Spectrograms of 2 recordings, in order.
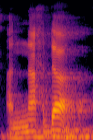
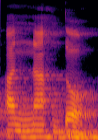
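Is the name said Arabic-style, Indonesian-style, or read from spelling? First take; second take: Indonesian-style; Arabic-style. First: The name is said with Indonesian-style sounds. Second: The name is said with its Arabic sounds. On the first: "karena lidah Indonesia dipakai" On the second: "tapi bacanya An-Nahdoh"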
